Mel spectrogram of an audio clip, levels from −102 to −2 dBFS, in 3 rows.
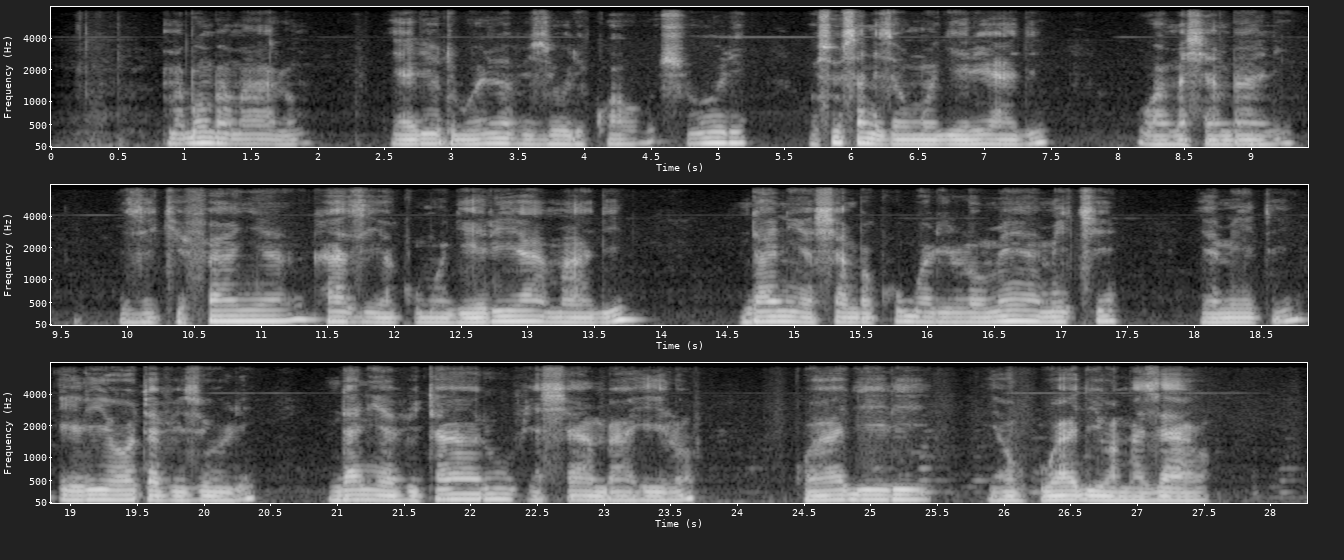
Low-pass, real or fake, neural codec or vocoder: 7.2 kHz; real; none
